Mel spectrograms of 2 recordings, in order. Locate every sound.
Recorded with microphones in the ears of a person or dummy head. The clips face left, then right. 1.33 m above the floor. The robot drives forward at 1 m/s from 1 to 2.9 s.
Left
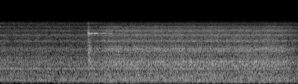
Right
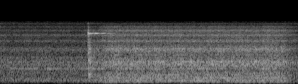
0.9 s a piano: 70° right (ahead or behind), 0.8 m; by 1.1 s 75° right (ahead or behind), 0.8 m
